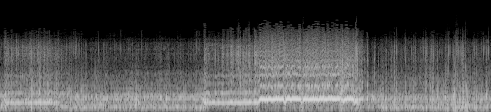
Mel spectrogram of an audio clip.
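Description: A steady road drone with a distinct mid-pitched whine rising in for about a second on the descent; cause not evident by ear.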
